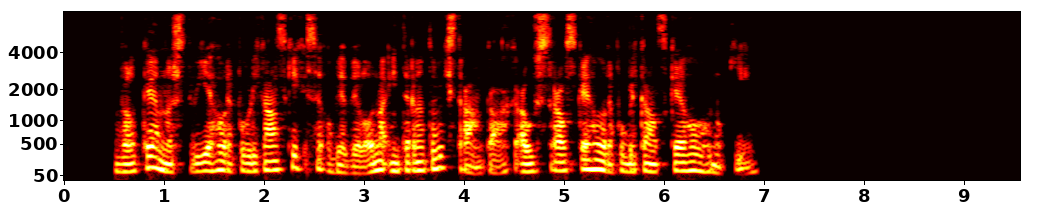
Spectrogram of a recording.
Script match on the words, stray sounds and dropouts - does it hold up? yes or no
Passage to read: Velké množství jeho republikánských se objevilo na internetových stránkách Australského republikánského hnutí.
yes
